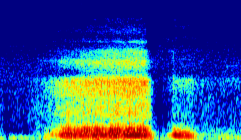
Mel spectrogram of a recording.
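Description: A dachshund snores loudly, a long rumbling inhale followed by a shorter second snort.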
